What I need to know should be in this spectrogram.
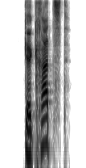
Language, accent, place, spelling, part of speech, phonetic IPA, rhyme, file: German, Germany, Berlin, gekratzt, verb, [ɡəˈkʁat͡st], -at͡st, De-gekratzt.ogg
- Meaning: past participle of kratzen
